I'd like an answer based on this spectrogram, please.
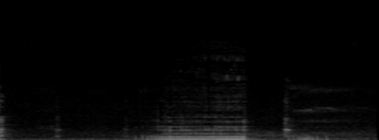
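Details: A single short, low, rumbling growl-moan lasting under a second comes from Casy, a playful dog asking to be petted, with faint rustling before and after.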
